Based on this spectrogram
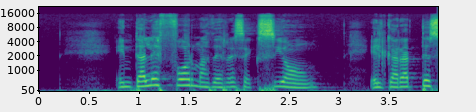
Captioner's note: speaking spanish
